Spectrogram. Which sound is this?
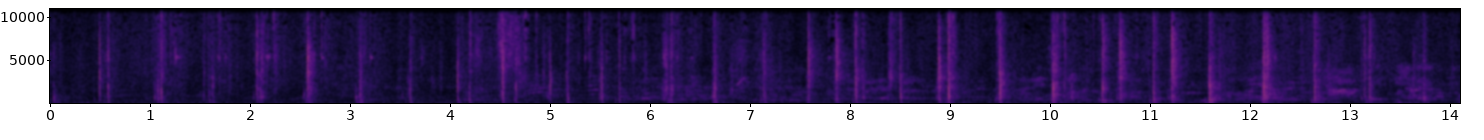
walk step footstep walking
